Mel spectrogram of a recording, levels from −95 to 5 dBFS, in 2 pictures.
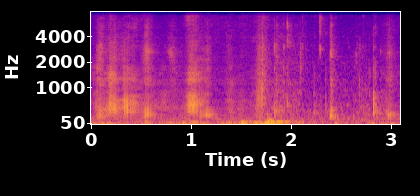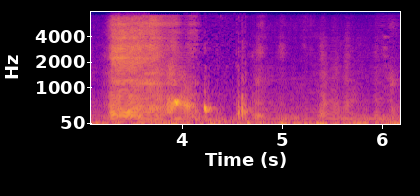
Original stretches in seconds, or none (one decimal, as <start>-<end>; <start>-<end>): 1.7-2.9; 4.1-4.7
